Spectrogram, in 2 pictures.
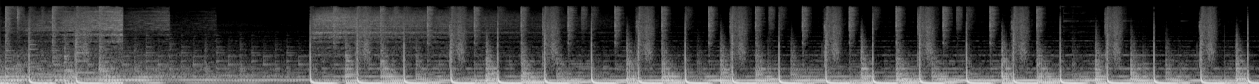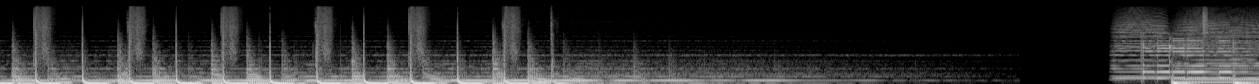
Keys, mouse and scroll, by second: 4.2 KP_Enter, 4.2 click, 21.1-25.1 drag.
